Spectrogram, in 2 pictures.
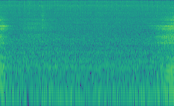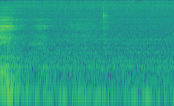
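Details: One low, vibrating snore during sleep in a quiet room with steady background noise; snoring.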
